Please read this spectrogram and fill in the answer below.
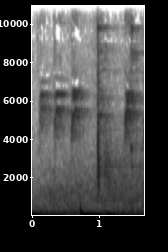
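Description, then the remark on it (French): Birds in a cemetery chirp in short, high, thin bursts that repeat a few times, with a dull low thump and a brief sharp click in between; nobody speaks. “Vous entendez les oiseaux”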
